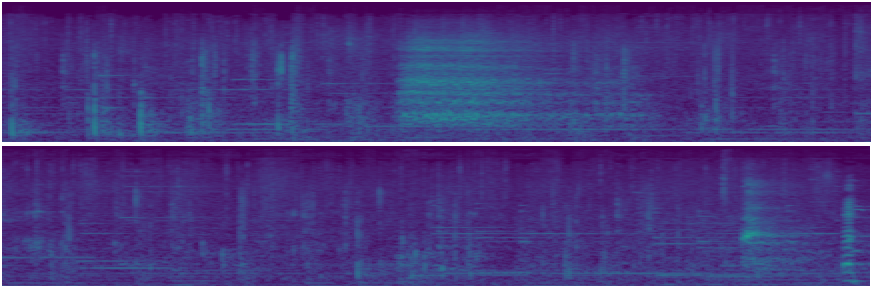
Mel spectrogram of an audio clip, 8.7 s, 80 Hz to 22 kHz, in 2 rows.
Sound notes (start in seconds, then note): 1.9 sighs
